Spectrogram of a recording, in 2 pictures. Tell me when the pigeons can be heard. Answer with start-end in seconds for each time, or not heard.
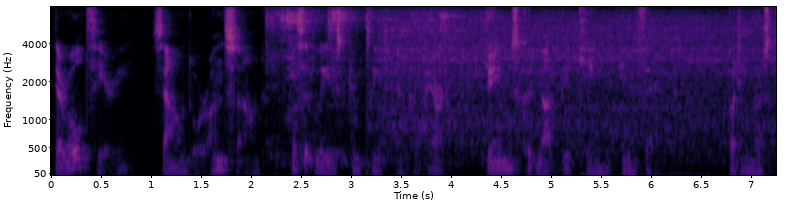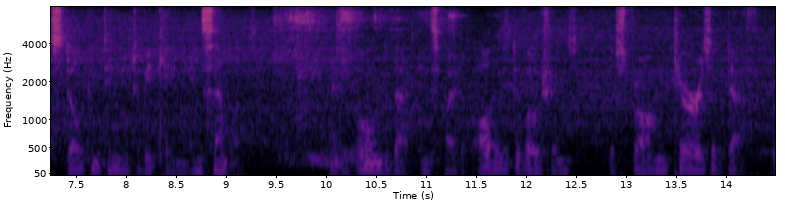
2.1-4.5, 9.4-11.4.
